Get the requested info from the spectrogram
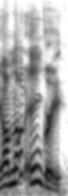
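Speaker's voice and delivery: mock-angry denial, first words high; a touch of mock irritation; insisting not angry. Husband acting out an irritated denial, mock angry.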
